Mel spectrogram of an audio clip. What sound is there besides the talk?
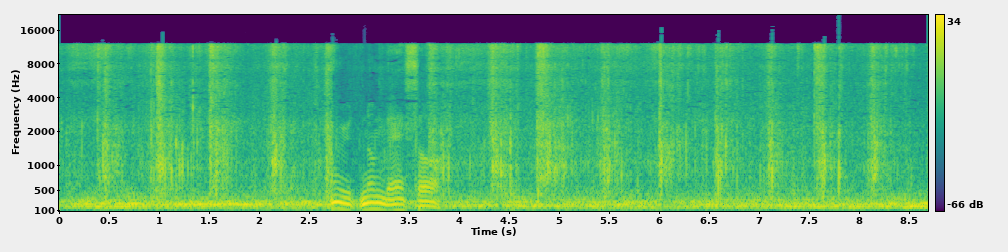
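footsteps walking outdoors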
